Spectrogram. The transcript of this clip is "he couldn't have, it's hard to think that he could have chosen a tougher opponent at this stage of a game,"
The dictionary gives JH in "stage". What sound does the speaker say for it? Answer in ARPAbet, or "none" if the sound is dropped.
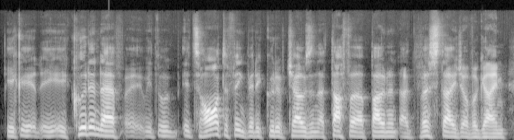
JH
